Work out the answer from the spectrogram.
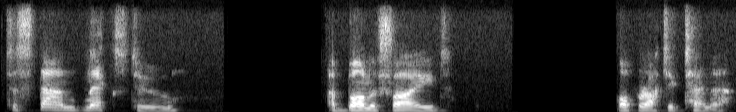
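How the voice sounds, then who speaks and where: A man's voice: mid-range voice, slow pace, no echo, lo-fi sound. A middle-aged Welsh man chatting casually as an interview guest, telling anecdotes and checking that the listener follows. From Wales.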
